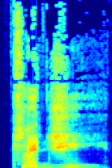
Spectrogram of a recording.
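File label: "pledgee", British English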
